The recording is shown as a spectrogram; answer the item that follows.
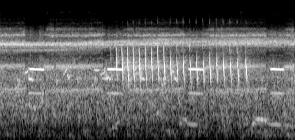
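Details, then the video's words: Bar-winged prinia singing in forest at Wonocoyo Village, Panggul, East Java, Indonesia, in the morning with rain, recorded on an Android phone: a fast run of about fifteen sharp, evenly spaced chips, over a steady high insect drone. "Tembakan burung prenjak jali!!"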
